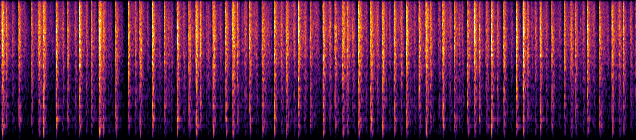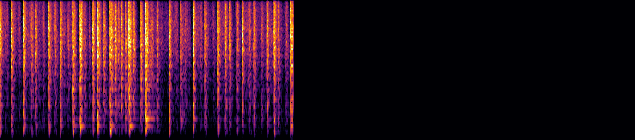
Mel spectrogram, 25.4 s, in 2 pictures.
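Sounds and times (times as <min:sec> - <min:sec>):
muted snare drum from Xbox 360 game music: 0:00.0 - 0:18.6.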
